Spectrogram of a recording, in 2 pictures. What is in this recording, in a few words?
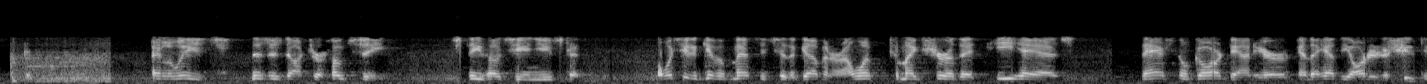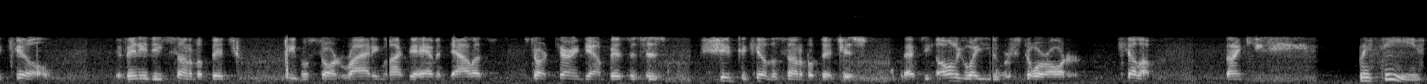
voicemail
